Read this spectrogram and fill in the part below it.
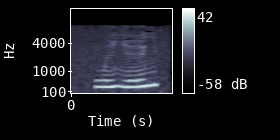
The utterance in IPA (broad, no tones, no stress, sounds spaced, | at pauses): w ɪ ʎ e lʲ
